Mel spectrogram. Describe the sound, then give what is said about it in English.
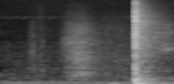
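A woman slaps her knee once, a sharp, loud smack after a brief soft swish of movement, with no talking. “just slapped her knee.”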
